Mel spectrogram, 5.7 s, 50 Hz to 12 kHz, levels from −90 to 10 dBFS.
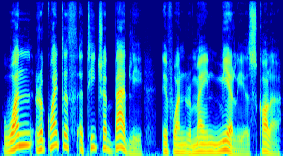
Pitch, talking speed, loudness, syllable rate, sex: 130 Hz, 115 wpm, -21 LUFS, 4.1 syllables/s, male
